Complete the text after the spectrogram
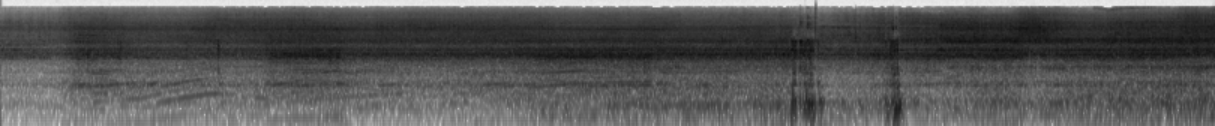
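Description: Wind rushes loudly past as a vehicle picks up speed.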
